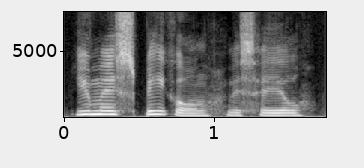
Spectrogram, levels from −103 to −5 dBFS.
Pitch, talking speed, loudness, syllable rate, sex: 205 Hz, 205 wpm, -15 LUFS, 3.9 syllables/s, female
